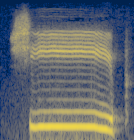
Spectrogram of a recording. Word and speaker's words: sheep: heard sheep sheep so when i'm doing the e the double e like in sheep my mouth goes into a smile sheep but when i'm doing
